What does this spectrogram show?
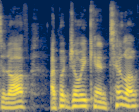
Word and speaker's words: Cantillo: I put Joey Cantillo. It's Cantillo, not Cantillo, folks. He is Italian, not Hispanic.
